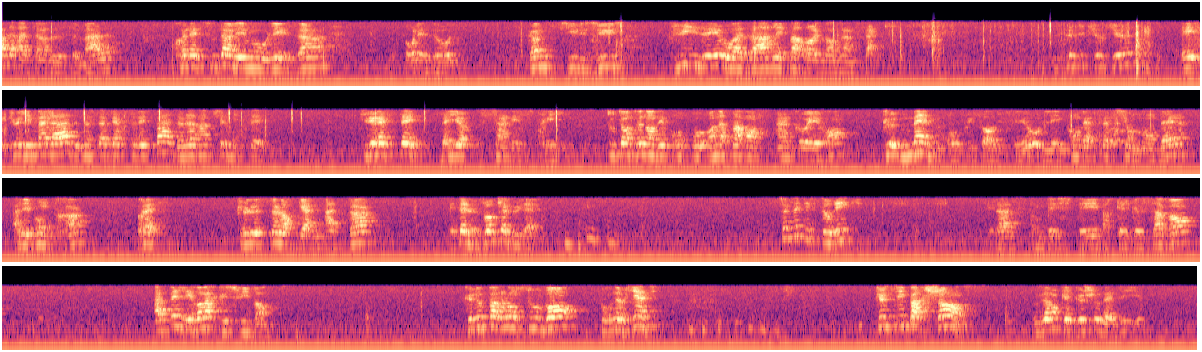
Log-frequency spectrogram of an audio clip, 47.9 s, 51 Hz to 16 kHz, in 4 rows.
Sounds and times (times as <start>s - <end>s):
Speech: 0.0s - 4.6s, 5.2s - 9.0s, 10.5s - 14.7s, 15.6s - 25.6s, 26.3s - 27.8s, 28.4s - 30.2s, 31.7s - 32.6s, 33.8s - 36.0s, 37.4s - 38.8s, 40.6s - 43.2s, 44.6s - 47.4s.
